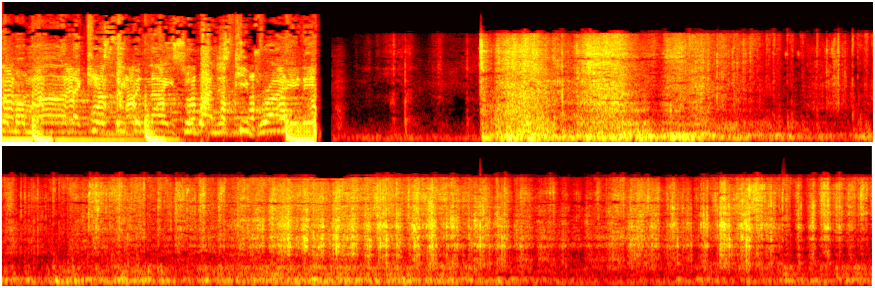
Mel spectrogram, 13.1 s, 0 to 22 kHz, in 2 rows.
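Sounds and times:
cat kibble rattling in plastic bin: 5.3 - 13.0.

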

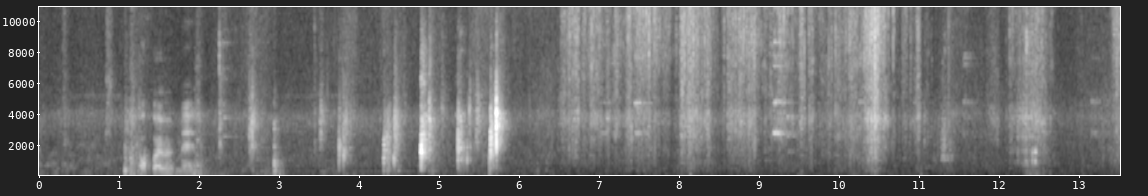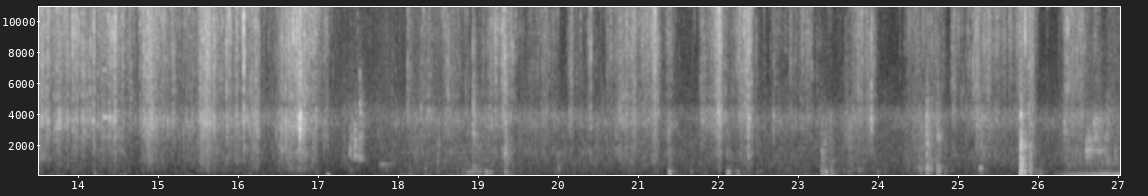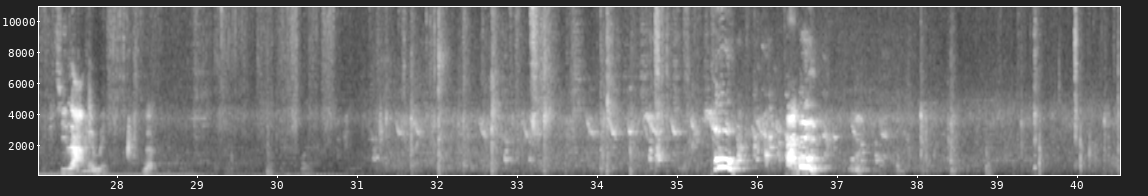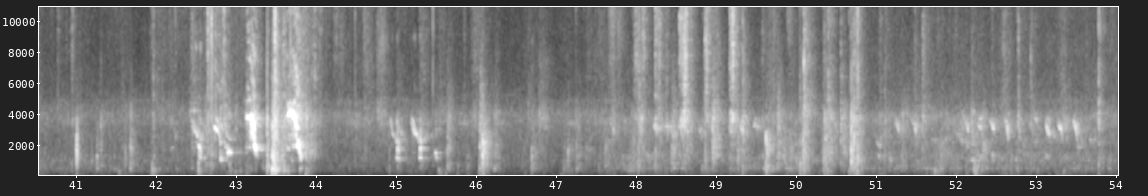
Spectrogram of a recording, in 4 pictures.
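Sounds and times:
plastic bags rustling: 6.2 - 33.6
low steady hum: 17.8 - 31.5
chickens squawking and clucking: 26.2 - 38.0, 42.2 - 44.2.

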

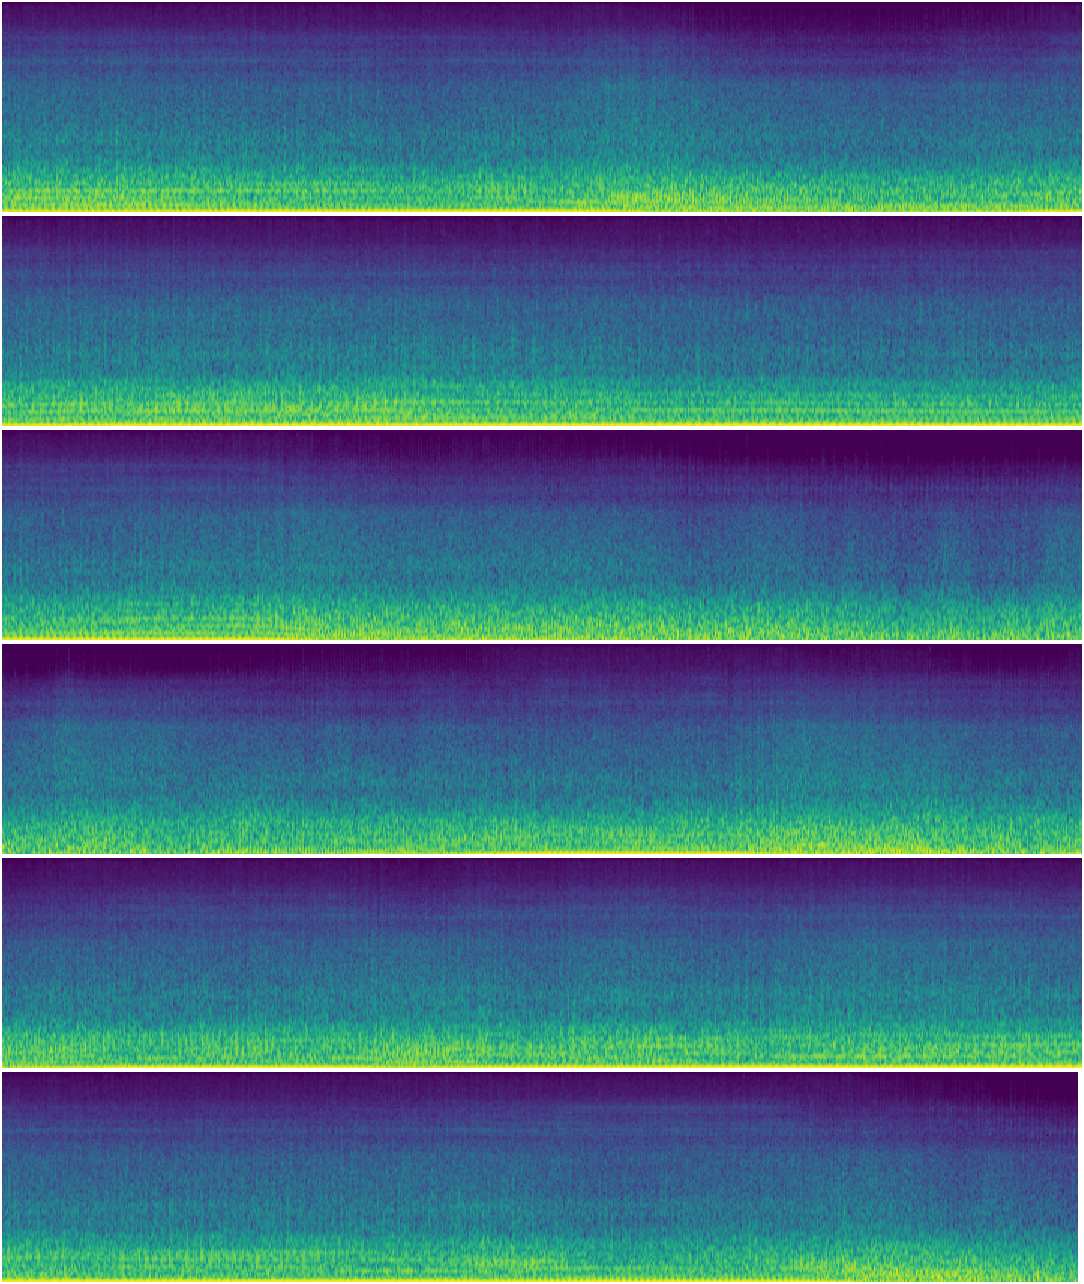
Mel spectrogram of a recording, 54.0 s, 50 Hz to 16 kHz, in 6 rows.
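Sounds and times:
model airplane motor and propeller: 0.0 - 53.9
wind rumble on microphone: 0.0 - 53.9.

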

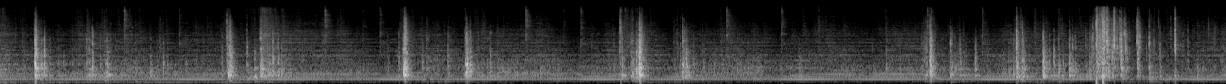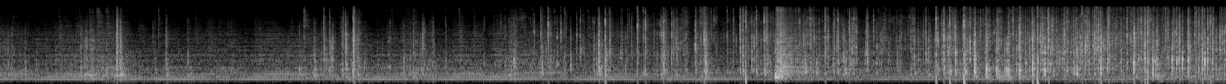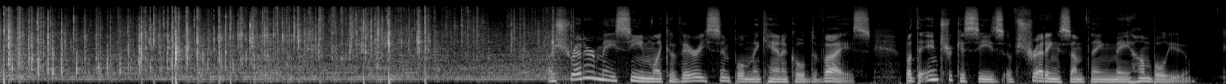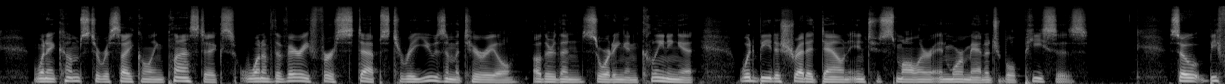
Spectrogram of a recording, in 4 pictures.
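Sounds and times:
plastic cracking and crunching: 0.0 - 30.4
steady motor hum: 0.0 - 30.4.

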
